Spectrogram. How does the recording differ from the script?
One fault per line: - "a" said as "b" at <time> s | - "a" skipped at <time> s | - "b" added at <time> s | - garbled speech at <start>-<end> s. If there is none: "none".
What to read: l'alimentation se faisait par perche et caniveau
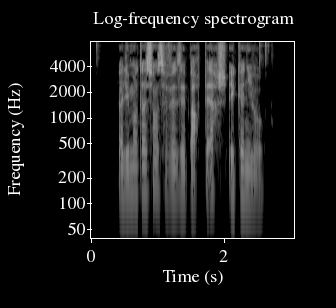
none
